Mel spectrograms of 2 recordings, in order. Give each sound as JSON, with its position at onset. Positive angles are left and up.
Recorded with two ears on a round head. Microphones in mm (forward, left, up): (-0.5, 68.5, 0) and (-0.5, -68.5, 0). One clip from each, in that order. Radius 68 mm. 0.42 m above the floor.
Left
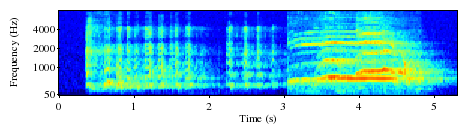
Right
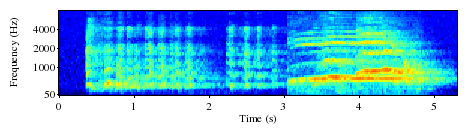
{"t": 0.3, "sound": "laughter", "side_deg": 35, "distance_m": 2.5}
{"t": 3.0, "sound": "a shout", "side_deg": 30, "distance_m": 4.0}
